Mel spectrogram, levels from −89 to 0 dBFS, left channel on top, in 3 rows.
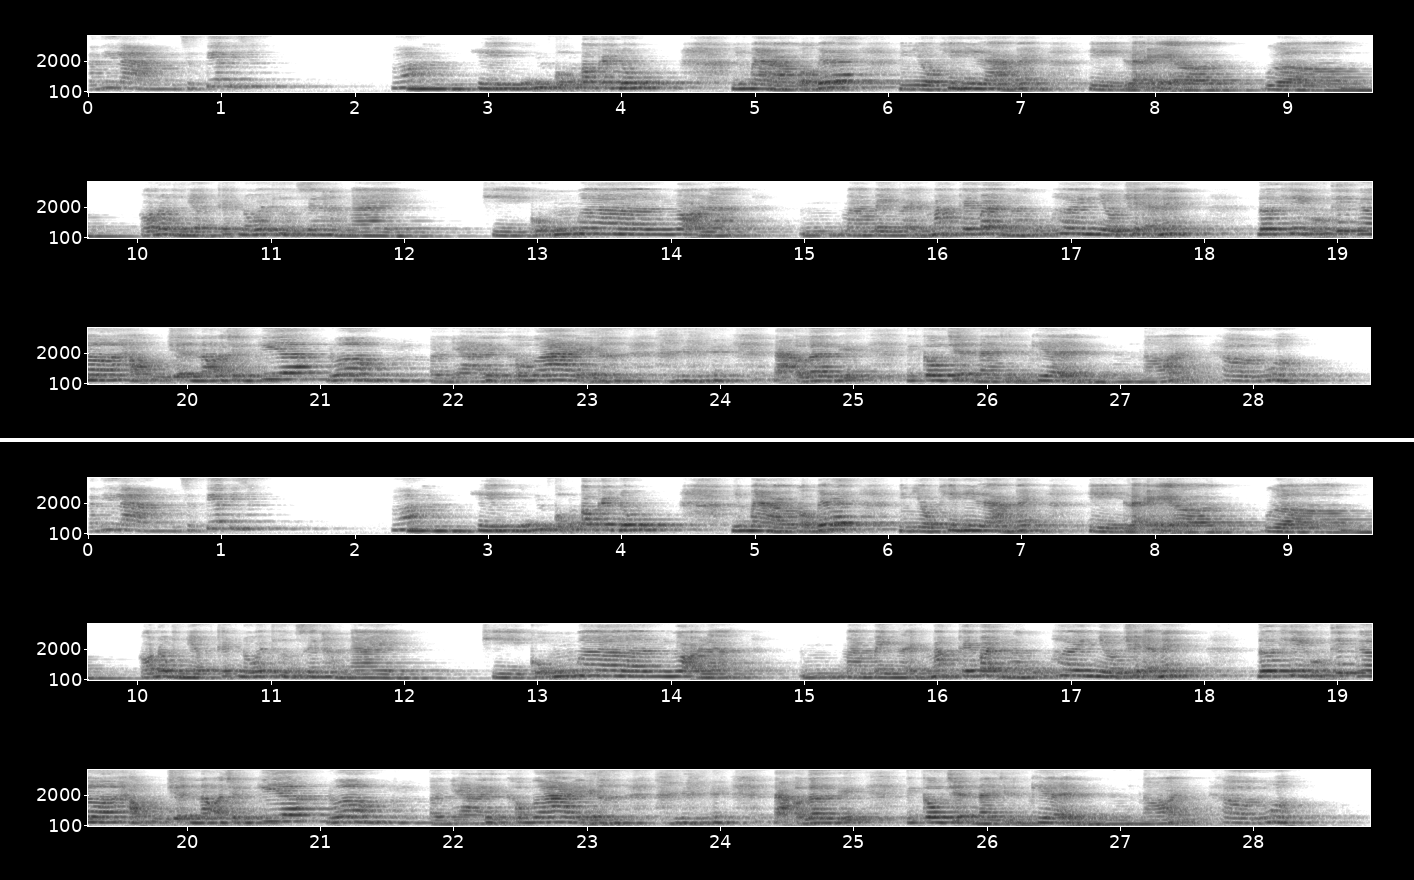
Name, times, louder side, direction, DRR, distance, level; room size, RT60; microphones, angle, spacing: voice 1, 0.0-1.3 2.3-2.5 3.0-3.3 21.3-21.9 27.8-28.2, right 1 dB, 10° right, -4 dB, 0.8 m, -36 dB
voice 2, 2.4-9.7 10.0-12.1 12.6-14.5 15.0-18.1 18.4-21.5 21.8-27.8 28.2-28.3, right 1 dB, 45° right, -6 dB, 3.3 m, -29 dB
14.0 x 5.1 x 3.3 m, 1.1 s
head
